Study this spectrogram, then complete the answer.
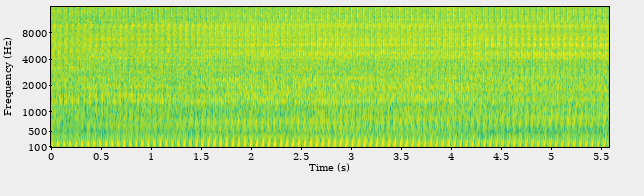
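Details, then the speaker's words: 1939 Onan generator after carburetor cleaning, under a 300 W lamp load, governor responding, holding about 115 V; steady, even pulses a bit over three per second, recovers quickly when load is applied; running smoothly. "Come right back. That's pretty good. It's pretty sensitive."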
